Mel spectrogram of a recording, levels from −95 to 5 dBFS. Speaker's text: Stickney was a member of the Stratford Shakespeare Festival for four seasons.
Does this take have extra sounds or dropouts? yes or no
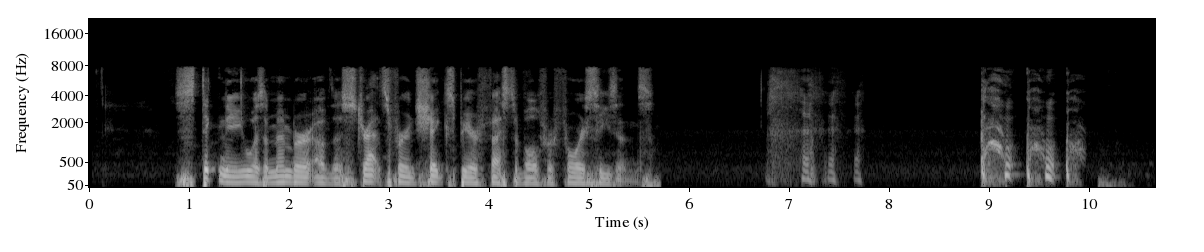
yes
